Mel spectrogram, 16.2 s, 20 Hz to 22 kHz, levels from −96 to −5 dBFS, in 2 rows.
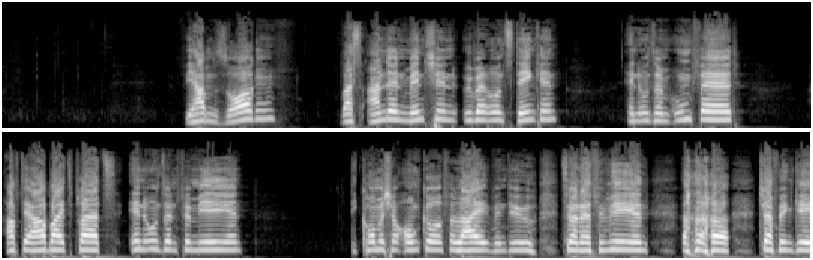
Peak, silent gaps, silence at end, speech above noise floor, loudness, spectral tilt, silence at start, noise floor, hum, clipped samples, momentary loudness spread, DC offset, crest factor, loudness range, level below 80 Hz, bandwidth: -6 dBFS; none; 0 s; 66 dB; -18 LUFS; -4 dB/octave; 1.85 s; -84 dBFS; none; under 0.1%; 11 LU; under 0.1%; 14 dB; 5 LU; -56 dBFS; 15.5 kHz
